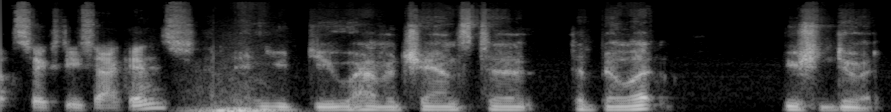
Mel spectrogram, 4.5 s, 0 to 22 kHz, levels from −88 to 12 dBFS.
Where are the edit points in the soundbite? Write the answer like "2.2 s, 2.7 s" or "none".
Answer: 1.1 s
